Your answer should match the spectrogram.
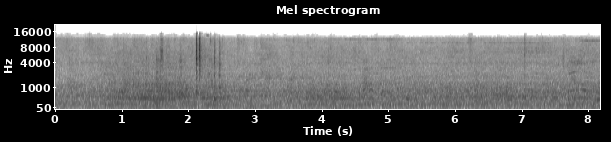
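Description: Busy street ambience: indistinct voices of passers-by over a steady low traffic rumble, with a couple of sharp clicks about two seconds in.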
